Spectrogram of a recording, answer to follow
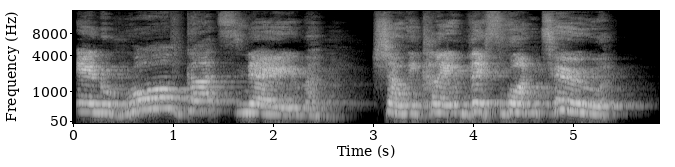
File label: See Player Shout Sinecure Soldier Female; Battle; Barks; Dialog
